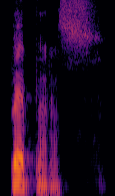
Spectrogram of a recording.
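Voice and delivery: peppers said the Spanish way with a tapped r; Spanish-style peppers. Shown as a demonstration. Teacher shows students Spanish peppers with a tapped r. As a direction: pepers with Spanish vowels and a flicked r. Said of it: "Así como si fuera en español".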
